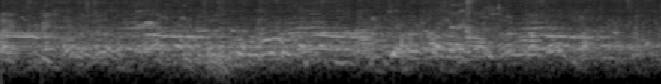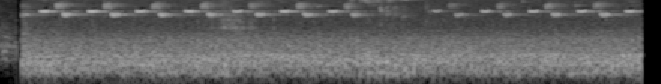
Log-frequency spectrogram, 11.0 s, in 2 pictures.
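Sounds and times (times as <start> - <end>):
soft bird calls: 0.0 - 10.9
outdoor ambience hiss: 4.8 - 10.9
bird two-part chirp: 5.7 - 10.8.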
